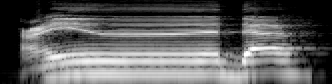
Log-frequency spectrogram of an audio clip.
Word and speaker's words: عِنْدَ: عِنْدَ عِنْدَ عِنْدَ is going to be pronounced. Get the عِن, second part of the throat. عِنْدَ The tongue is not going to commit.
